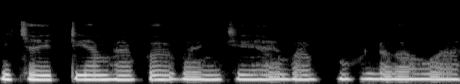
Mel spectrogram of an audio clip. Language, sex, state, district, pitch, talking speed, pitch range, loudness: Hindi, female, Uttar Pradesh, Hamirpur, 230 Hz, 155 wpm, 220-240 Hz, -13 LUFS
